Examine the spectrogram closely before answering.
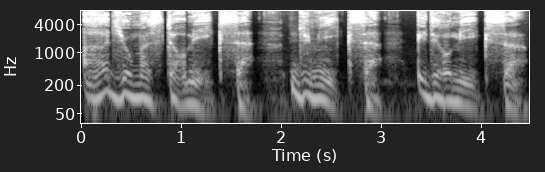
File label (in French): Mix et remix Slow, Voix off; Radio Master Mix; Habillage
